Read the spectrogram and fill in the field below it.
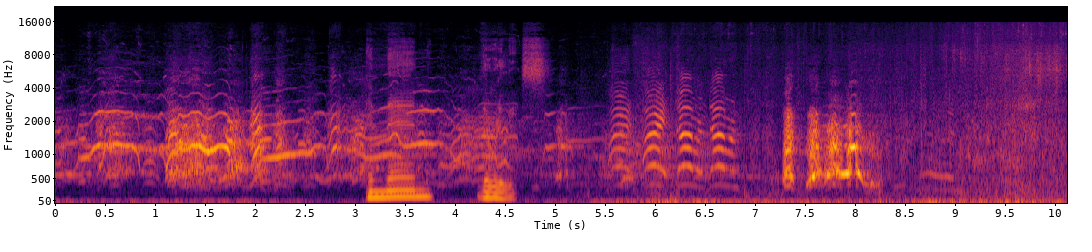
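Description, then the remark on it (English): A chaotic chorus of excited sled dogs barking, yelping and howling all at once before a training run, loud, as they are hooked up to the guy line, leaping in the air and banging on their harnesses, with a man briefly speaking over the clamor. “The dogs get so excited before their runs. They're hooked up to the guy line, leaping in the air, banging on their harness.”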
